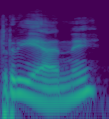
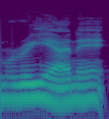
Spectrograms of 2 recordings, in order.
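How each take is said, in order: First: The name is said with Spanish sounds. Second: The name is said with English sounds. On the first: "In Spanish is Riane" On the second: "my name Riane in English"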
